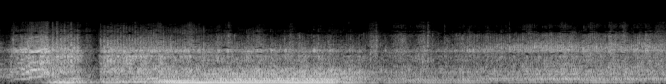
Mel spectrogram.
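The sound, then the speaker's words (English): A deep, loud foghorn blares in one long sustained low tone for a few seconds, then fades, leaving a steady rumbling background like an idling engine. “That was just a foghorn.”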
